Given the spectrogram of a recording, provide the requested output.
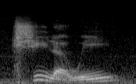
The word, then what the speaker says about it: Chilaoui: En appelant le roussi Chilaoui, avec l'accent tonique sur la première syllabe, et l'autre Chicani, avec l'accent sur la dernière syllabe, on apprit à chacun à connaître son nom et tout finit par s'arranger.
